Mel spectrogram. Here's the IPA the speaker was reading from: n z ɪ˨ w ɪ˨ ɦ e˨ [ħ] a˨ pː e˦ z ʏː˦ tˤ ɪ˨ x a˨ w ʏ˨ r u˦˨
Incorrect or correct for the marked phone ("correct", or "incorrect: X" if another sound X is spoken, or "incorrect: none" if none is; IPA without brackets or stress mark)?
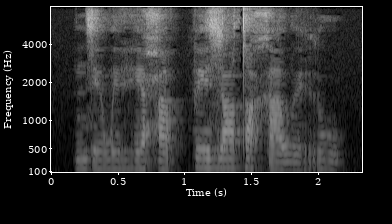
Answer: correct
